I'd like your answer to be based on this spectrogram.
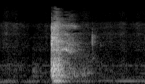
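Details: A single sharp, harsh cough burst in a quiet room from a person with a cold who has been sneezing; an ordinary cough.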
